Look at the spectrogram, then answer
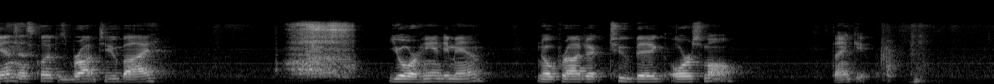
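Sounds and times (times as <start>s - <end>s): card rubbing on desktop: 2.8s - 3.6s.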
